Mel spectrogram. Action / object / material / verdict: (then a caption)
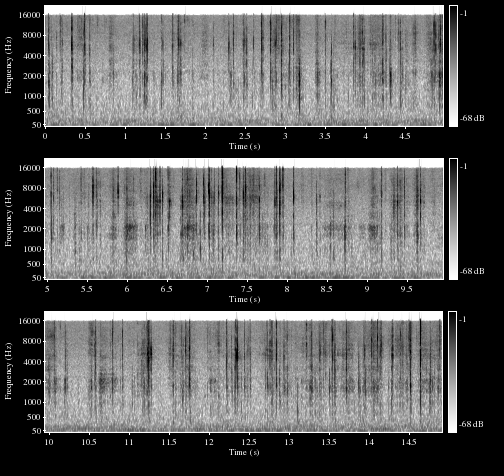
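scrape / small plastic bag of water / plastic / none. A small, clear plastic bag full of water is held above the mic in both hands and squeezed and crinkled with the thumbs. It makes a dense, continuous stream of close crinkling and crackling with many sharp, bright clicks, over a steady low rumble.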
